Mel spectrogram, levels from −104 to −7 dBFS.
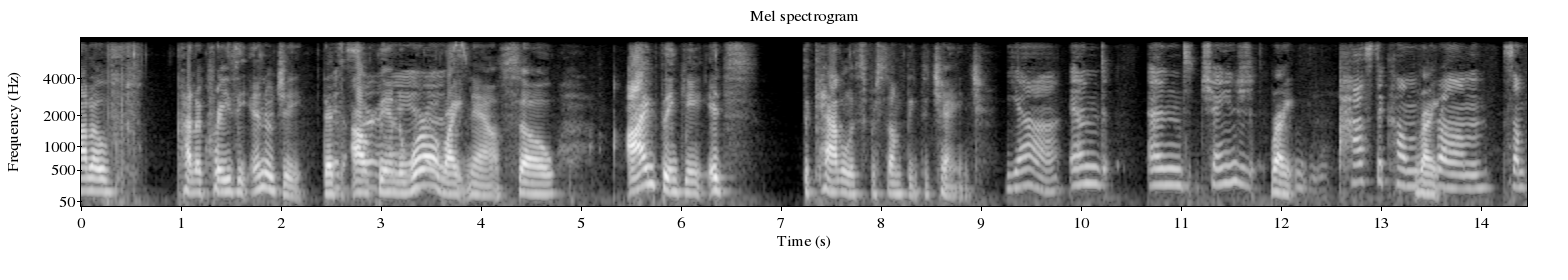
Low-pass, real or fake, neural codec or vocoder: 7.2 kHz; real; none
